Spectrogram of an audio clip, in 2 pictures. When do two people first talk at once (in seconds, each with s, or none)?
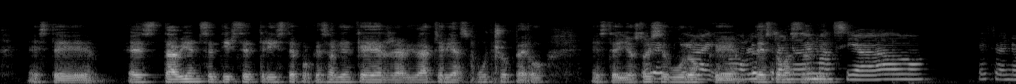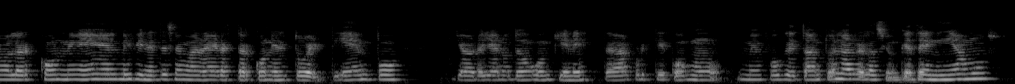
6.2 s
